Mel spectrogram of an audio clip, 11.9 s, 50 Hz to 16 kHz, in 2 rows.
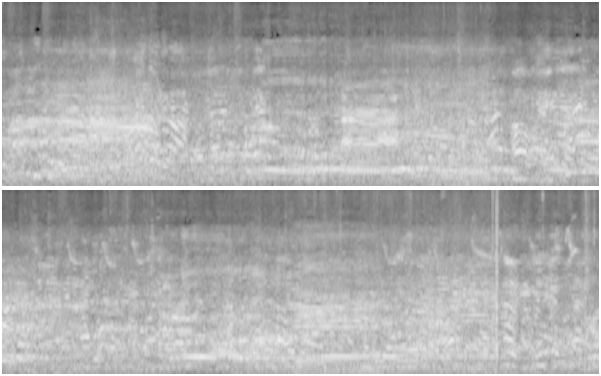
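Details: Sahiwal cattle at a crowded Chittagong market, Bangladesh, 16 September 2024; several long, steady moos rise and fall among continuous human talk and a general market hubbub.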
